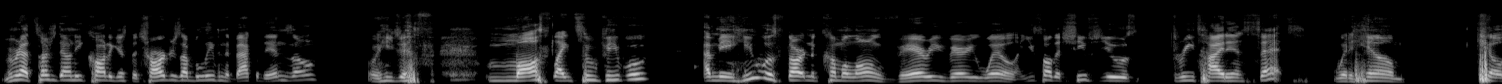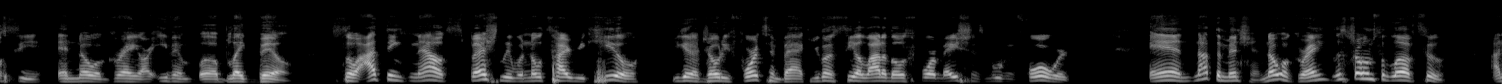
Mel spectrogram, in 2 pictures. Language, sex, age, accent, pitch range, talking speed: English, male, 20-39, American, 155-205 Hz, 190 wpm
